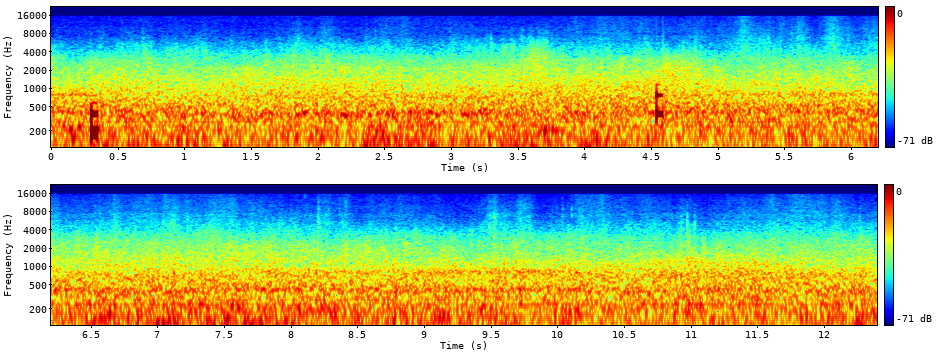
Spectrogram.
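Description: Wind rushes steadily during a glide through the air.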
